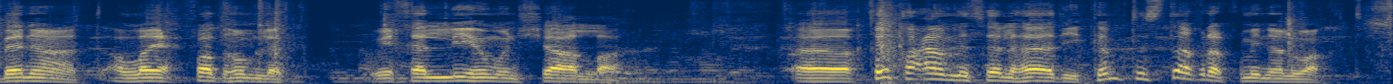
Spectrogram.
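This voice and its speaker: A man talks at a moderate pace with a fairly high pitch. His intonation is lively, and background noise is noticeable. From Saudi Arabia. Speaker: artist. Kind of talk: casual interview.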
